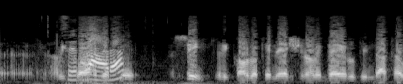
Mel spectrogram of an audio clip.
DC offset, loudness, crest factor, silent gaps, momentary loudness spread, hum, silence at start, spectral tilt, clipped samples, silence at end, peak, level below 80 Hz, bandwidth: under 0.1%; -14 LUFS; 14 dB; none; 18 LU; none; 0 s; -4 dB/octave; under 0.1%; 0 s; -2 dBFS; -46 dBFS; 10.5 kHz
